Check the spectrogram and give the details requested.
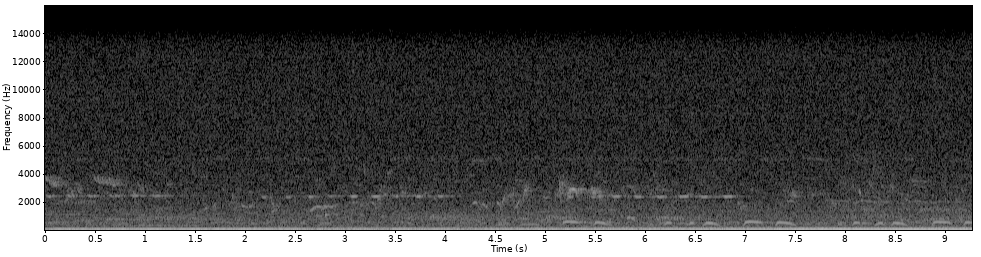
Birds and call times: Sulphur-breasted Bushshrike (Telophorus sulfureopectus): 0:00.5
Red-eyed Dove (Streptopelia semitorquata): 0:07.1

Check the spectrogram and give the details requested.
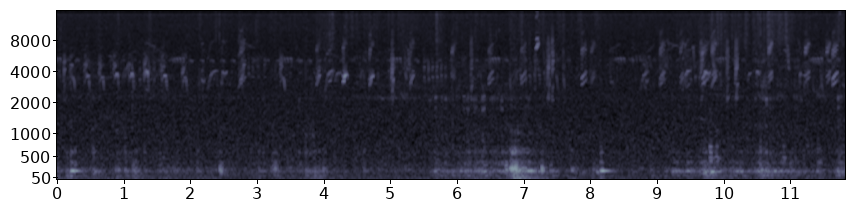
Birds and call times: Scarlet-chested Sunbird (Chalcomitra senegalensis): 0:01.2
Red-billed Firefinch (Lagonosticta senegala): 0:10.2

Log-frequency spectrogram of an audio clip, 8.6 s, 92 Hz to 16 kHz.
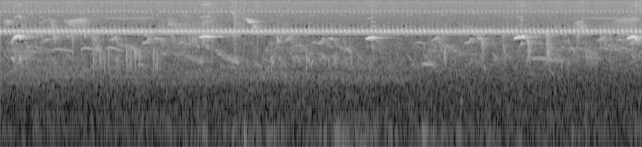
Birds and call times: Dideric Cuckoo (Chrysococcyx caprius): 0:01.1
Yellow-breasted Apalis (Apalis flavida): 0:01.7

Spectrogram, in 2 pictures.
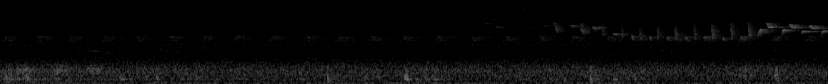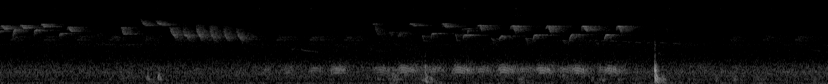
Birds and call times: Gray Apalis (Apalis cinerea): 0:02.1
Brown Woodland-Warbler (Phylloscopus umbrovirens): 0:08.4
Hartlaub's Turaco (Tauraco hartlaubi): 0:12.9

